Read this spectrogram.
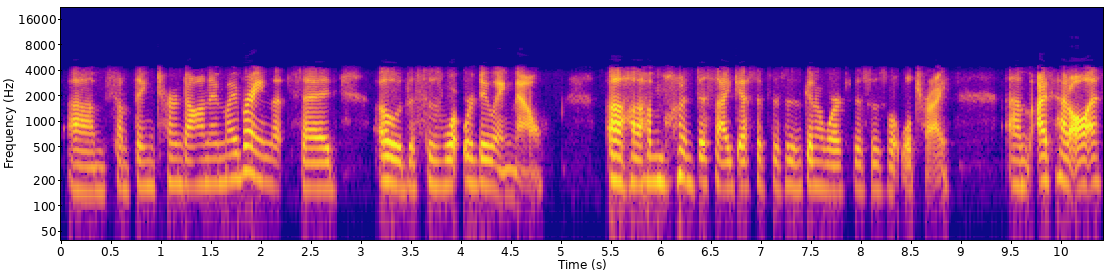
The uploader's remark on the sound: from the 100 Pounders Phone Meeting on 12/14/20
